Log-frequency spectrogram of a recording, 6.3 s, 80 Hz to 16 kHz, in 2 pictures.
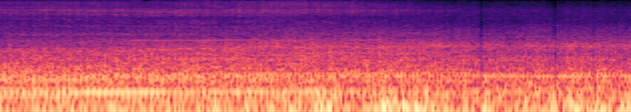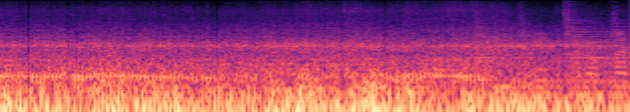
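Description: A Yamaha Mio i 125 scooter's single-cylinder engine running at riding speed, under a constant rush of wind and road noise on the handlebar-mounted camera. The engine note holds steady, then sags slightly and fades about four seconds in as the throttle eases.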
